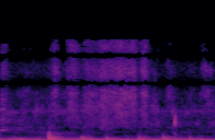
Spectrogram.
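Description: Marker writing on a whiteboard: a run of short strokes, one after another, over a steady low hum.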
